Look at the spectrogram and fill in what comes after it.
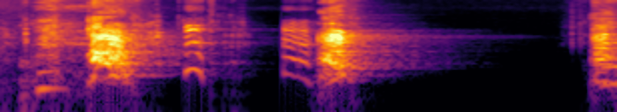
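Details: Staffordshire Bull Terrier in Oslo, Norway, giving short harmonic barks and yips, two quick sharp barks then a third after a pause, indoors with a person calling it over.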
